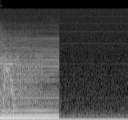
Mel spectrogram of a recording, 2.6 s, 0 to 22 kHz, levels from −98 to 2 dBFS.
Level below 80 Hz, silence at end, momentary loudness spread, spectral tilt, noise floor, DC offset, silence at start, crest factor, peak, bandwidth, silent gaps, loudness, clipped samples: -26 dBFS; 1.4 s; 7 LU; -6.5 dB/octave; -46 dBFS; 3%; 0 s; 14 dB; -6 dBFS; 7.8 kHz; none; -20 LUFS; under 0.1%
